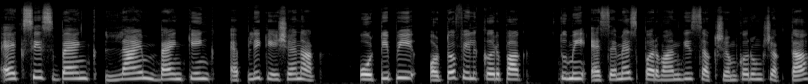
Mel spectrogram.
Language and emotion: Goan Konkani, neutral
